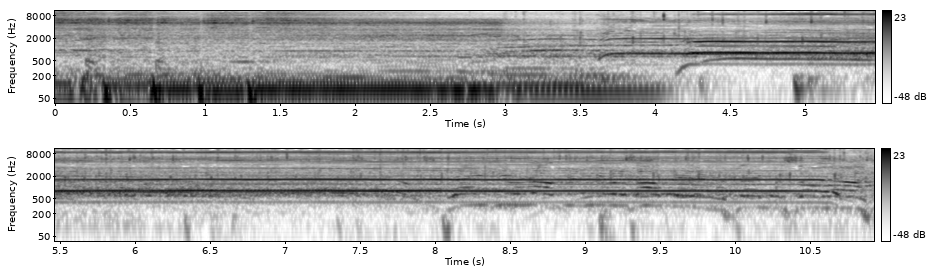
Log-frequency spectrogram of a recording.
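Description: Live rock band playing electric guitars over bass and drums. About four seconds in, the bass and drums drop out and the guitars slide up into a long sustained chord that keeps ringing, as at the close of a song.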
